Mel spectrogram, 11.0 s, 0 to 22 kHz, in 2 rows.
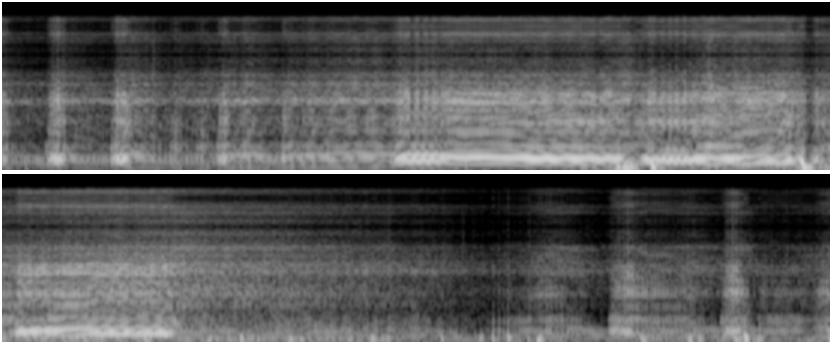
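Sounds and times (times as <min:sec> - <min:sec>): motorbike engine revving: 0:00.0 - 0:11.0.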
